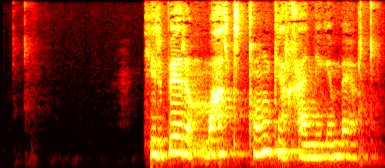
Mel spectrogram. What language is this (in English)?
Mongolian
